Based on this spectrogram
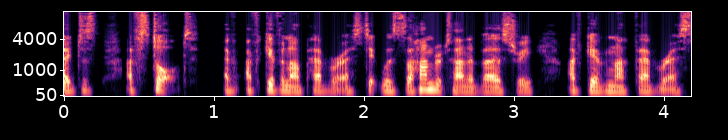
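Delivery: ordinary talk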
